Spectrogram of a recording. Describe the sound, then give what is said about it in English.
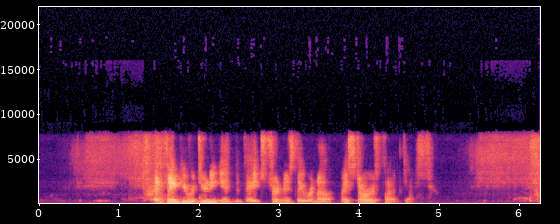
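A soft, airy hiss from the speaker's breathing ventilator rises before and after a stretch of talking, a steady rush of air. “That noise you are hearing is my ventilator.”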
